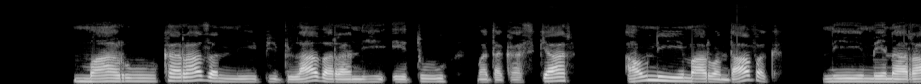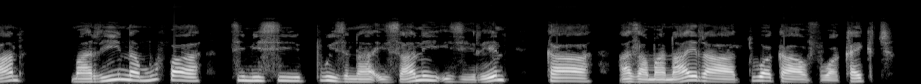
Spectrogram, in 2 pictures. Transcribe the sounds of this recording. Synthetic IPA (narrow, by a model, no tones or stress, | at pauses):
maɾukaɾazannibibilavəɾaːniet̪u | mad̪aɡasi̥kʲjaɾə̥ | awnimaɾuand̪avakə̥ | nimenaɾanə̥ | maɾinəmufa | t͡simisipuizinəizaniiziɾeni̥ | ka | azamanajrat̪uakəv̥uakajki̥ʈ͡ʂə̥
